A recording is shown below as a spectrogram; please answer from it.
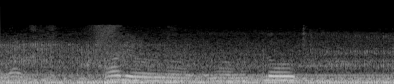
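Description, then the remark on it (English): A disinfectant sprayer sprays a coffin at a burial, running with a steady, loud mechanical drone and hiss, like a vacuum cleaner, holding constant for the whole stretch while muffled voices briefly break through. “I don't know if you can hear that sound, that spraying sound.”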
